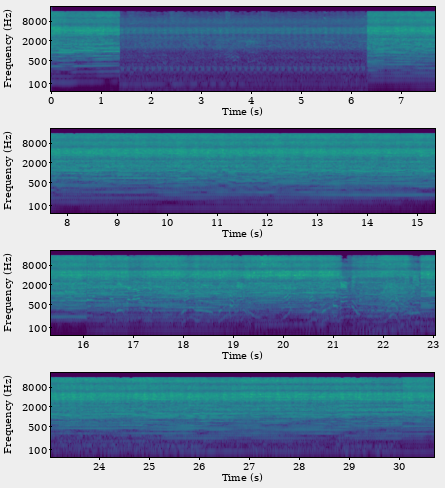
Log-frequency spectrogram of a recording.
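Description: Small engine of a backpack power sprayer running steadily, with voices in the background. The sound drops quieter for about five seconds shortly after the start, then comes back at its earlier level.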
